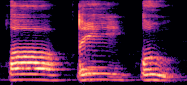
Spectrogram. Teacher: জিহ্বার শেষ অংশ থেকে উচ্চারিত হবে। কফ উচ্চারণ হবে ক ই উ, এরকম।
